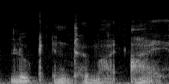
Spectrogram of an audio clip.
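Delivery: hushed whisper. Acted. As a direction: whisper it close. Whispered aside, unvoiced.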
